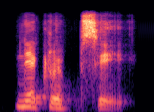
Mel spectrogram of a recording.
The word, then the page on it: necropsy: Indian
